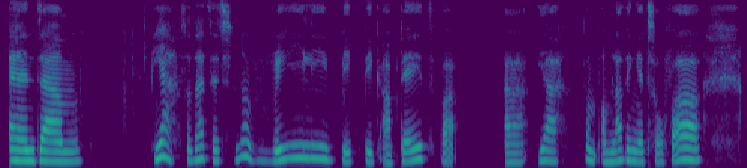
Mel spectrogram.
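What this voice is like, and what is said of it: Rough, strained voice with throat clearing. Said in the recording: “excuse me, I'm getting over a cough. I'm sorry about my voice.”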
